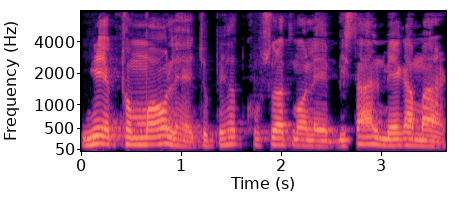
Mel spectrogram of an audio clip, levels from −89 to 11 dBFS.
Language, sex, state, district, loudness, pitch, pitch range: Hindi, male, Uttar Pradesh, Ghazipur, -15 LUFS, 135 Hz, 120-150 Hz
